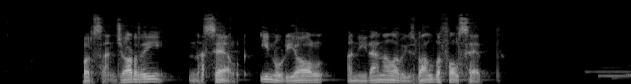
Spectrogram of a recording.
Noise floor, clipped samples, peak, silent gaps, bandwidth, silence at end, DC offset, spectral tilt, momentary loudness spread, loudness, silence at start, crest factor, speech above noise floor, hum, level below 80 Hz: -82 dBFS; under 0.1%; -6 dBFS; none; 11.5 kHz; 0 s; under 0.1%; -4.5 dB/octave; 8 LU; -26 LUFS; 0.85 s; 22 dB; 56 dB; none; -52 dBFS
